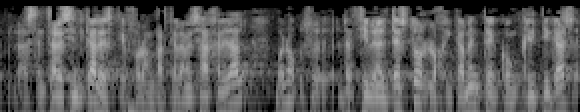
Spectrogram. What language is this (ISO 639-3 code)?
spa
